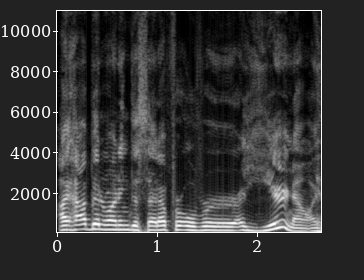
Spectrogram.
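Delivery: plain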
